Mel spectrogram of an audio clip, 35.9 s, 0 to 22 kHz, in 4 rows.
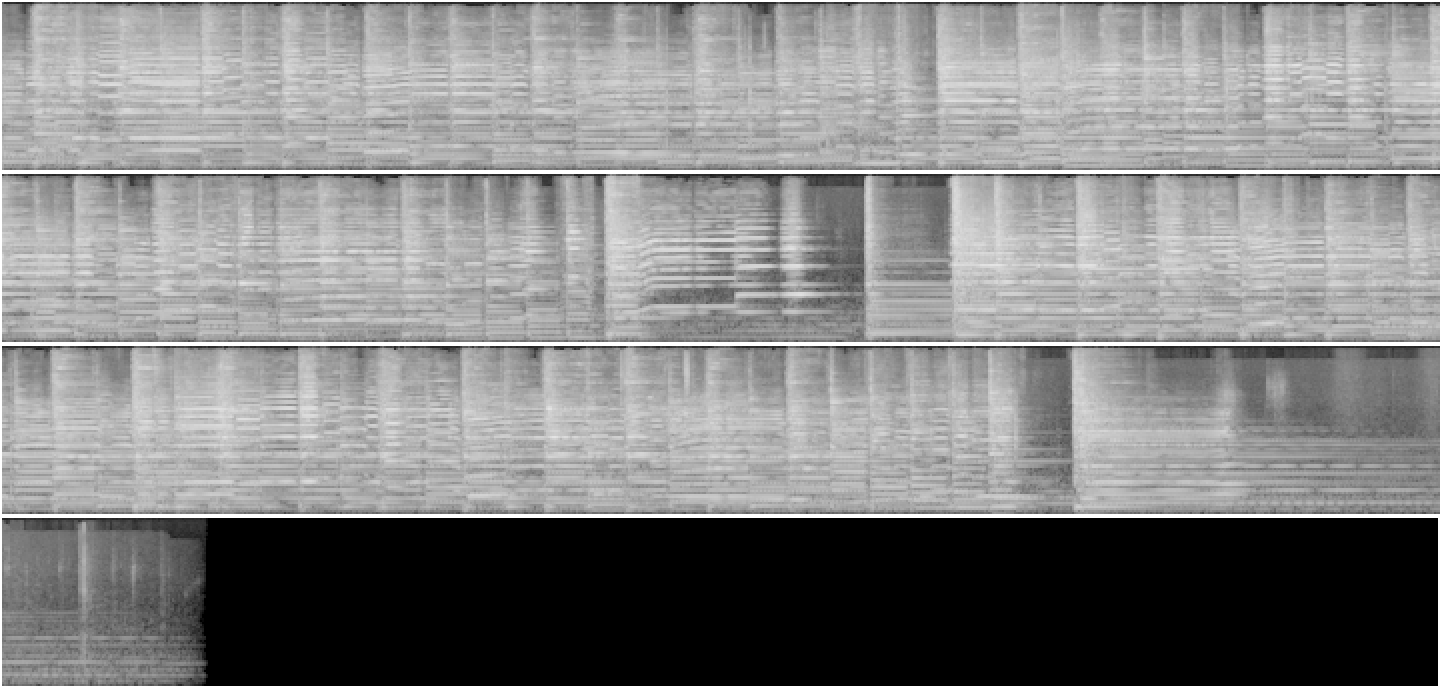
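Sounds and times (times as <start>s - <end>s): fiddle: 0.0s - 28.0s
acoustic guitar: 0.0s - 28.1s.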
